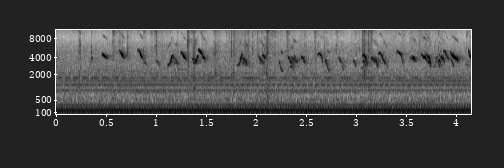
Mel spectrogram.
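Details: Playing baby chicks keep up a busy stream of soft, high, downslurred peeps in an uneven chorus, with a steady low mechanical hum underneath.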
